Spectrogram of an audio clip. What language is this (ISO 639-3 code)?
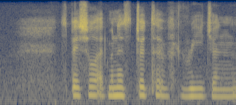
eng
